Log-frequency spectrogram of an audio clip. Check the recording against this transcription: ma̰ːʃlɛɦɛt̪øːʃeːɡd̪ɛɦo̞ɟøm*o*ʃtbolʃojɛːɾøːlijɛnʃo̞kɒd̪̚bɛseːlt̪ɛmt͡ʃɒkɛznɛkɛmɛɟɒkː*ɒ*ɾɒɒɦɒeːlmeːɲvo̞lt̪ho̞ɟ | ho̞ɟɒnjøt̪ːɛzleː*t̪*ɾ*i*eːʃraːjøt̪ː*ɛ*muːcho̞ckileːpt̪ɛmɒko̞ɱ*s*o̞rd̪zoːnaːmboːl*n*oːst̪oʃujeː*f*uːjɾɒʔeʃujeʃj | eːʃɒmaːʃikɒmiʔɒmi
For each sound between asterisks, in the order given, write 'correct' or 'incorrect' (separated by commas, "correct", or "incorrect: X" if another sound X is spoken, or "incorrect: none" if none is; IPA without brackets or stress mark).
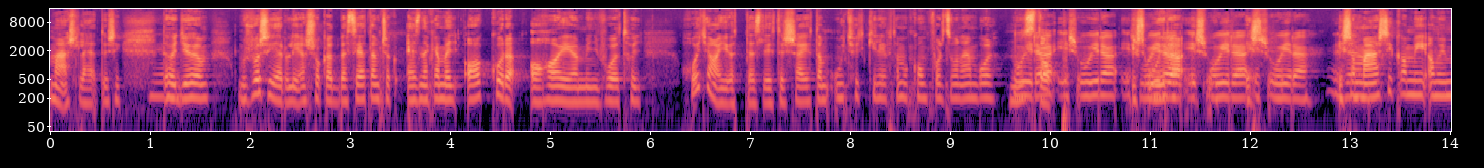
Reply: correct, incorrect: o, correct, incorrect: ɛ, correct, incorrect: f, correct, incorrect: ʃ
